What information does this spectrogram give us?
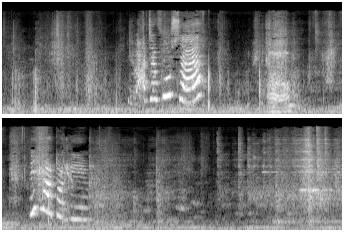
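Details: Breeding budgerigars chatter in a few bursts: warbling, wavering squawks with a speech-like quality, separated by quiet gaps over a low indoor hum.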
